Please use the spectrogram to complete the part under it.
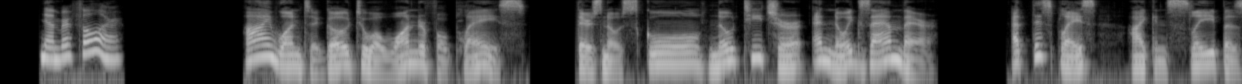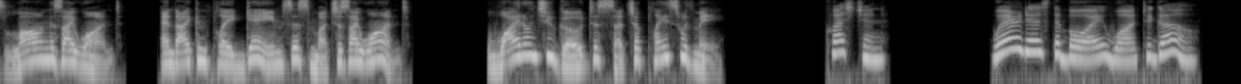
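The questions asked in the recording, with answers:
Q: Where does the boy want to go?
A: To a place with no school, no teacher and no exams.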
